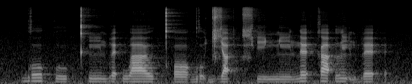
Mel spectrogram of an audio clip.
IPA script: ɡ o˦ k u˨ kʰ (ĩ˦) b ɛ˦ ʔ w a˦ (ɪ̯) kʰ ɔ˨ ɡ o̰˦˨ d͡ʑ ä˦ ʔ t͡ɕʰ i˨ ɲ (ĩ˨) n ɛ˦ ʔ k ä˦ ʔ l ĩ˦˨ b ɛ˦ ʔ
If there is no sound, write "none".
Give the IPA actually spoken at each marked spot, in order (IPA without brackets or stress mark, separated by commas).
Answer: ĩ˦, ʊ̯, ĩ˨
